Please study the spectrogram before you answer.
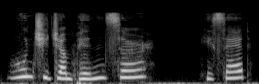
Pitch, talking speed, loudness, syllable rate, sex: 300 Hz, 160 wpm, -17 LUFS, 3.7 syllables/s, female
